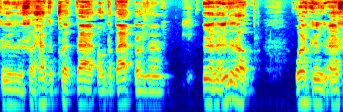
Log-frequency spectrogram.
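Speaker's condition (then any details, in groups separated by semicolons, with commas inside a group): Möbius syndrome; cannot smile or frown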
